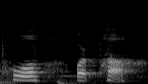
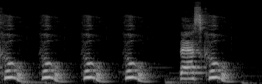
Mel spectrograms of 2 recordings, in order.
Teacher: an L turning into a vowel in a word like pool or pull might sound something like pool or pull. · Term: L vocalization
